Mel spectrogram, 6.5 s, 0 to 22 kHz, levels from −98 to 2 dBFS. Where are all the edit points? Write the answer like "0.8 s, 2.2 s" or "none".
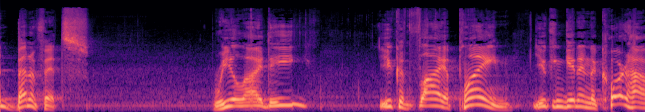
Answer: none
